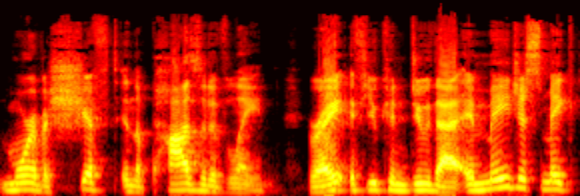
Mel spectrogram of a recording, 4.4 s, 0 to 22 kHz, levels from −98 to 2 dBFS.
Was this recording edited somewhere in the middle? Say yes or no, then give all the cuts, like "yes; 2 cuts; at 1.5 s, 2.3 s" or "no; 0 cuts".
no; 0 cuts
